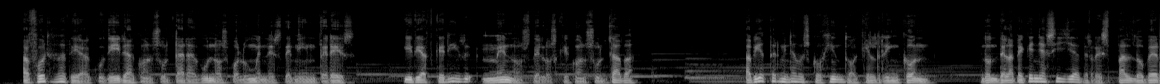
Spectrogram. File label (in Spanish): Audiolibro; De las tres veces que subi a los cielos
